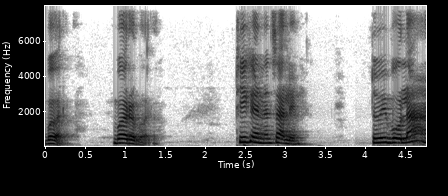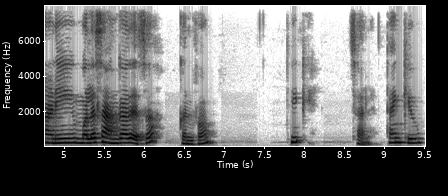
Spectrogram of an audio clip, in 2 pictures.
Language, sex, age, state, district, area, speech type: Marathi, female, 30-45, Maharashtra, Amravati, urban, spontaneous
